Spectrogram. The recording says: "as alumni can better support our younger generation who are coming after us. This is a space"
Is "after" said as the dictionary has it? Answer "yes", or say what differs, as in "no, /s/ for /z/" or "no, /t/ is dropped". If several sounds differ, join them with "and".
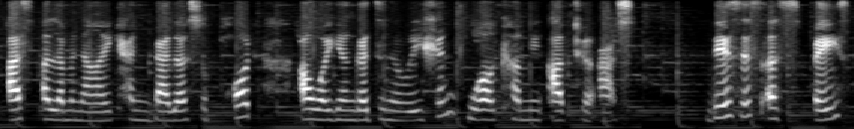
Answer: no, /p/ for /f/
